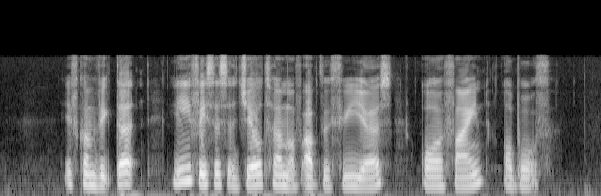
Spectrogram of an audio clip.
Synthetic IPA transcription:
ɪfkʰɔ̃nvɪk̚təd̚ | liːfesəsəd͡ʒeltʰəmɔfa̰p̚tuθɹiːjiəs | ʔɔəfãɪ̃n | ʔɔboθ

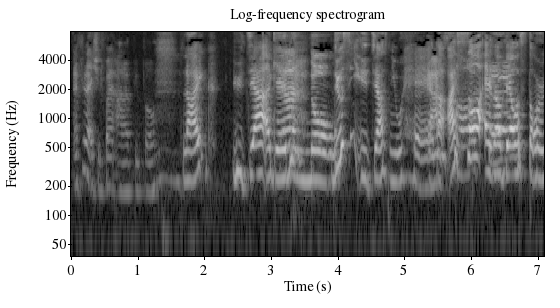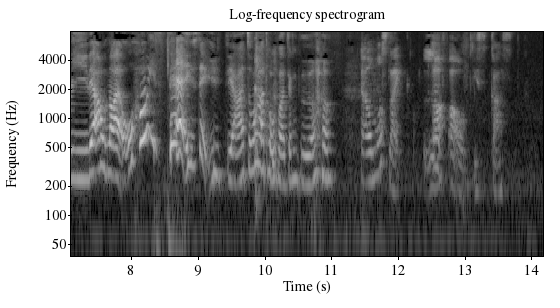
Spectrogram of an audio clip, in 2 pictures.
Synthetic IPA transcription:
ʔaɪfĩlaɪʃudfãɪ̃nadəpipəllaɪk | judiaəɡɛ̃nnodujusiud͡ʒiasnjuhɛbatʔajsɔʔɛnəbɛlstɔɹidɛãɪ̃mnɔlahuisdɛtisdɛʔjudiatowaatʰɔbatɛ̃ŋtudə | ãɔlmostlaɪk̚ | lafatɔdiskast

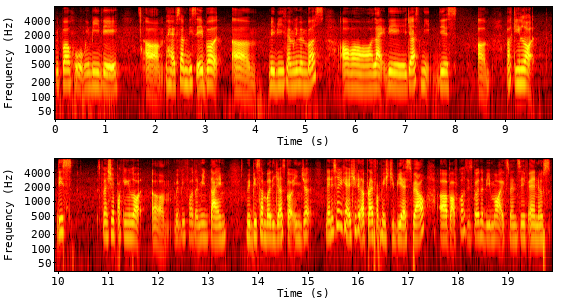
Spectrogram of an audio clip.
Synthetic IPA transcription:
pipəlhumebide | ʔʌ̰mhɛv̥sãmdisebəlt̚ | ʔʌ̰mːebifɛmilimɛ̃mbəsʔɔlaɪk̚ded͡ʒasnḭt̚dis | ʔʌ̰̃mpakɪ̃ŋlɔ̰t̚ | disː | pɛʃəlpakɪ̃ŋlɔ̰t̚ʌ̰mːebifɔdəmĩntãɪ̃mːebisãmbɔdid͡ʒasɡɔ̰tĩnd͡ʒət̚ | dɛ̃niswãɛ̃jukʰɛ̃nɛk̚t͡ʃuəliəplajfɹɔ̃met͡ʃdibiɛswɛlʔʌbat̚ɔfkɔsitsɡõĩŋtubimɔɛ̰kspɛ̃nsivɛ̃nɔs

